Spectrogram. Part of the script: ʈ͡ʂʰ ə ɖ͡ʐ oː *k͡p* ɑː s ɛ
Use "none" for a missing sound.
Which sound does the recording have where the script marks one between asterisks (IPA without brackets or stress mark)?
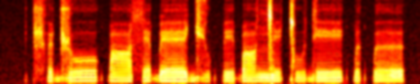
k͡p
